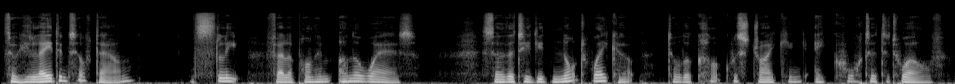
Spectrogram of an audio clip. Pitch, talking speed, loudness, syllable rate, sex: 120 Hz, 170 wpm, -22 LUFS, 4.4 syllables/s, male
